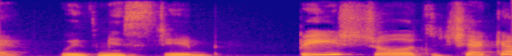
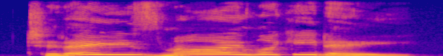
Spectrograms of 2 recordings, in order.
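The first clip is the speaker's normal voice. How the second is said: Bear's voice; 6 semitones higher, 5 dB louder than usual. Acted. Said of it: "said Bear".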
